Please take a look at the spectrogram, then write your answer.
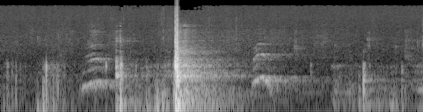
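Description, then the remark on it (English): A door is shut during a presentation with one sharp, loud thud, amid quiet shuffling and soft murmuring voices. “We shut that door.”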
